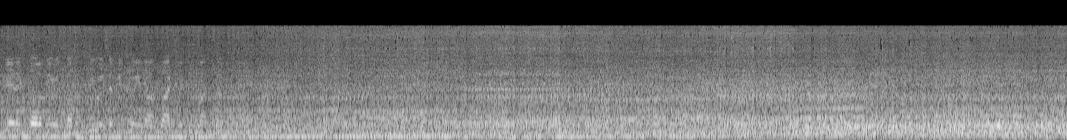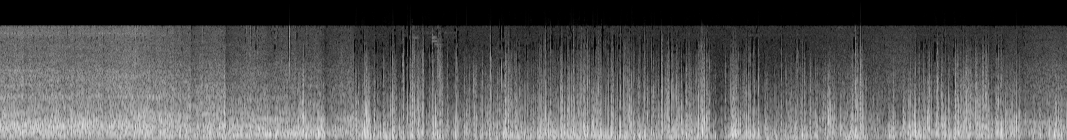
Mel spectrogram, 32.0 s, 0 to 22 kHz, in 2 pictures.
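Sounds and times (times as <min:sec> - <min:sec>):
low hum: 0:00.0 - 0:32.0
vehicle engine and road noise: 0:00.0 - 0:32.0.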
